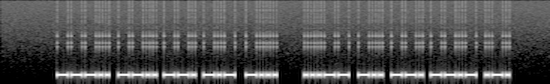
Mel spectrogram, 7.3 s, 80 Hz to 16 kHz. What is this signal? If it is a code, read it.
Morse code, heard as a keyed tone, hand-sent with a paddle, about 27 wpm, 480 Hz. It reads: 8ZGKB 3DGQR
